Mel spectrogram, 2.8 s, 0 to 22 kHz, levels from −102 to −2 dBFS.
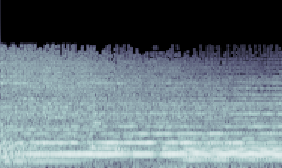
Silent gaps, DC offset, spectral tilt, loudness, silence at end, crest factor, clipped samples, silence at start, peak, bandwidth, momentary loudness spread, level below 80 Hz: none; under 0.1%; -5 dB/octave; -14 LUFS; 0 s; 10 dB; under 0.1%; 0 s; -4 dBFS; 8.6 kHz; 1 LU; -42 dBFS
